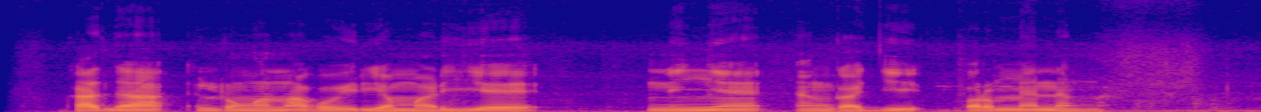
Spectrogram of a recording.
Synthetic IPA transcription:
ka˦d͡ʒa˦ɪ˨ldʊ˨ŋa˨na˦kɔ˦i˨ɾja˨ma˨ɾje˦ | nɪ˨ɲɛː˦˨ŋɡa˨d͡ʒi˦ɔ˦ɾmɛ˦nɛ˨ŋa˨

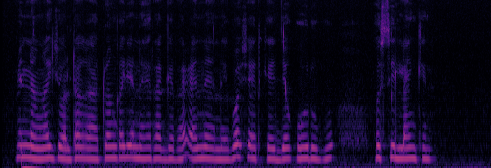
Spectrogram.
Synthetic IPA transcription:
mɪ˦nːa˨ŋa˦t͡ʃɔ˨lta˦ka˨twa˦ŋka˦ɾe˦na˨hɪ˦ɾa˦ɡɪ˨ɾa˨ɛ˦nɛ˨na˨ɪ˨bɔ˦ʃɛ˦tkɛ˨d͡ʒa˦ko˦ɾu˨bu˦o˦si˦la˦ŋkɪ˦n

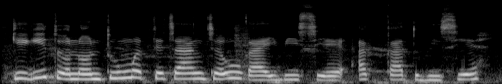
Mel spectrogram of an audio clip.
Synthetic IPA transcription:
kɪ˨ki˦to˨nɔ˨ntu˦mo˦t̚kɛ˦t͡ʃa˦ŋt͡ʃɛ˦ʊ˦ka˨jbi˨sje˨a˦kːa˨tu˨bi˨sje˦

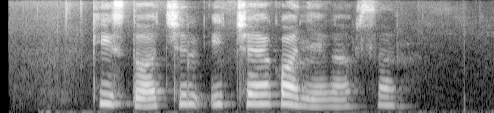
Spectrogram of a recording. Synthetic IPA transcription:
ki˦st̪ɔ˨t͡ʃɪ˦nɪ˦t͡ʃɛ˦kɔ˦˨ɲɛ˨ɡa˨psa˦˨ŋ

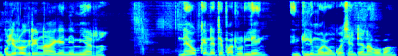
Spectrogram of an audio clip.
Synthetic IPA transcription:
ŋ̩˨ku˨li˦ɾo˨ki˨ɾi˦na˦˨kɛ˦ne˦mi˦a˦ra˨ | na˦ʊ˦kɛ˦nɛ˦tɛ˦pa˨ɾo˨le˦ŋ̩˦ | i˨ŋ̩˨ki˨li˦mɔ˨ɾɛ˨o˦ŋ˨kwa˨ʃa˦n̩˦ta˦na˦ɣʊ˨βa˦ŋ

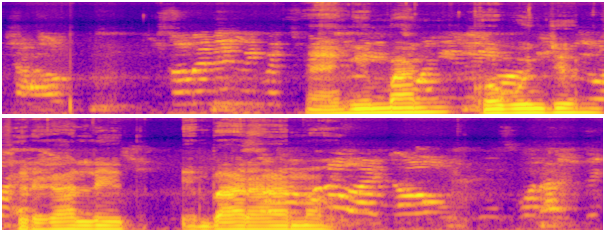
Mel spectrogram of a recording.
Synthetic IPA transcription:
ɛ˨ŋi˦ma˦nkɔ˦bu˦n˦d͡ʒe˦ŋke˨ɾe˨ka˦le˦t | e˨m˨ba˦ɾa˦a˦nɔ˦

